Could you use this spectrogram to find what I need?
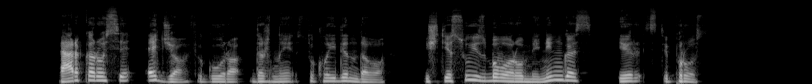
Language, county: Lithuanian, Alytus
